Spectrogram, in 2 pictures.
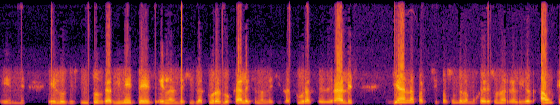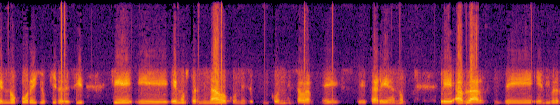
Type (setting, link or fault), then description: link, phone line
